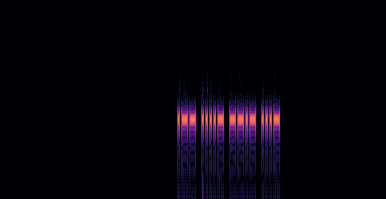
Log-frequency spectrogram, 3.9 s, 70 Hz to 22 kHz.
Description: Morse code, heard as a keyed tone, about 52 wpm, 700 Hz. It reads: W4QV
